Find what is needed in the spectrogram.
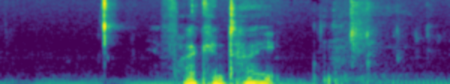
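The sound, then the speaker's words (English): Brief typing on a computer keyboard: a few quick clicks in a short burst, mixed with a voice. “If I can type.”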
